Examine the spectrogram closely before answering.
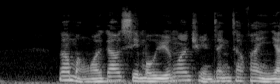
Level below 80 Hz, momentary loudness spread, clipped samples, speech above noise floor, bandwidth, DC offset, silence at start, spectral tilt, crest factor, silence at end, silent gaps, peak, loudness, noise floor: -42 dBFS; 6 LU; under 0.1%; 20 dB; 13 kHz; under 0.1%; 0 s; -6.5 dB/octave; 14 dB; 0 s; none; -6 dBFS; -21 LUFS; -41 dBFS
